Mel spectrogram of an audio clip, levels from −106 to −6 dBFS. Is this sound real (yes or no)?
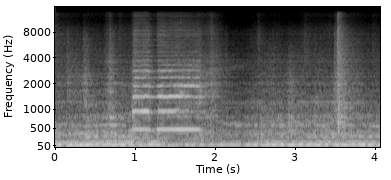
no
